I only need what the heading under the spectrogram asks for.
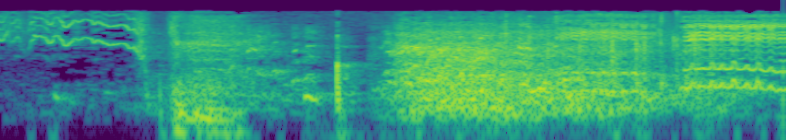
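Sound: goat bleating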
